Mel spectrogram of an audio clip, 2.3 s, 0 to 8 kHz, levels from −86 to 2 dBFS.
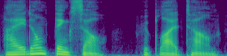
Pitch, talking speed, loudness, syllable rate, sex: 95 Hz, 160 wpm, -20 LUFS, 3.9 syllables/s, male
